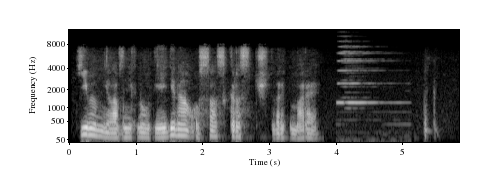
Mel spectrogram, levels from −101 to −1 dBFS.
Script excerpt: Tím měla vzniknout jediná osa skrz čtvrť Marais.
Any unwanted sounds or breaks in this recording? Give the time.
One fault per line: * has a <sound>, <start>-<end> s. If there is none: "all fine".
* has a squeak, 4.0-5.1 s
